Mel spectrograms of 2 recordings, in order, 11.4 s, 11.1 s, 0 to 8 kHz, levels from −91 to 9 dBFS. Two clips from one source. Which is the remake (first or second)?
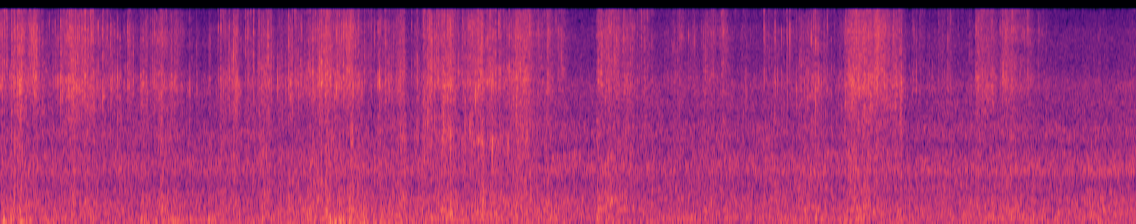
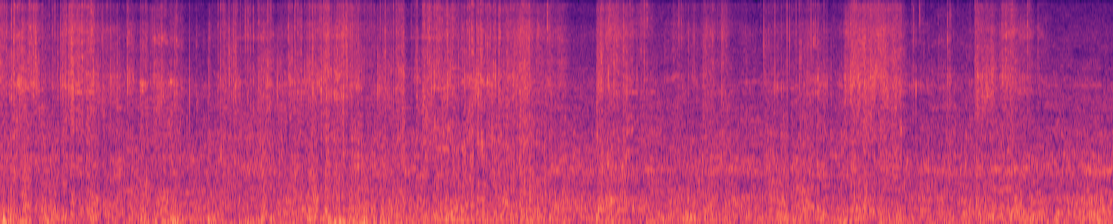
second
